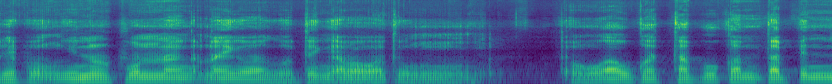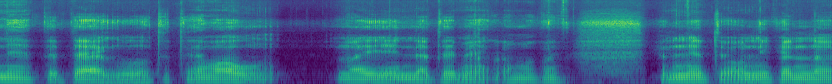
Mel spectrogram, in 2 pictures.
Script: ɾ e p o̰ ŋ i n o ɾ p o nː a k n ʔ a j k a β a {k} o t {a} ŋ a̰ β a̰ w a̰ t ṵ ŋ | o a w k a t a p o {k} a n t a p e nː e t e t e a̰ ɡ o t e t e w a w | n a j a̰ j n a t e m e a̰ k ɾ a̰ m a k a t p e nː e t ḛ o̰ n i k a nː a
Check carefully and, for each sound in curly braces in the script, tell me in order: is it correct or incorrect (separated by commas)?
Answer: incorrect, incorrect, correct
